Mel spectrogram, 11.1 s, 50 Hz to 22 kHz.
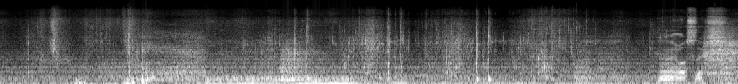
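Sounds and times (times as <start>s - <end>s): water trickling and sloshing: 0.4s - 10.2s
low rumble: 1.1s - 8.0s.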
